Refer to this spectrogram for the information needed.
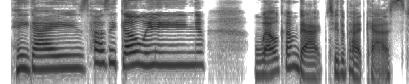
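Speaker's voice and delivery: scratchy voice. Welcoming listeners back to the podcast: scratchy voice. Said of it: "Don't mind my scratchy voice".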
